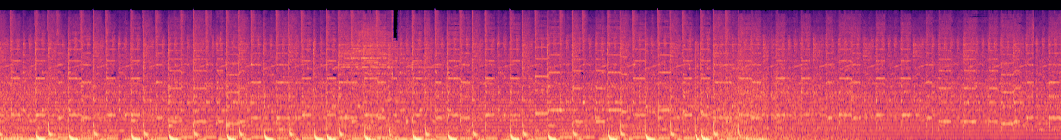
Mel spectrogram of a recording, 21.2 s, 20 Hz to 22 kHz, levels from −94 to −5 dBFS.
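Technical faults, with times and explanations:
Throughout: DECT cordless phone buzz. A thin, steady buzz at 100 Hz with a dense stack of harmonics sits roughly 10 dB below the sound. A nearby DECT handset or base sends a radio burst every 10 ms, and the audio circuitry rectifies it. Its fixed pitch and sharp, raspy edge set it apart from smoother mains hum.
1.12, 4.18, 7.76, 8.60, 11.57, 13.89 and 20.62 s: compressed frames skipped. Whole frames are never played, so the audio jumps ahead, by about 0.05 to 0.15 s at most points and by about 0.3 s at 7.76 s.
15.34 s: corrupt frame decoded. Around two damaged frames were played anyway, and misread gains and codes put energy at wrong frequencies for about 90 ms. The result is a short burst of misplaced sound peaking at about -15 dBFS. Unlike a skip, nothing is lost from the timeline. Foreign sound is added instead.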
